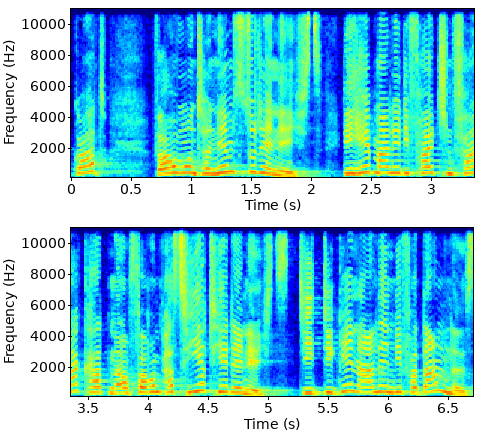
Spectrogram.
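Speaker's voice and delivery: high, loud, fast upset pleading; agitated outcry. Retold or imitated. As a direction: cry out to God in alarm. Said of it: "ist richtig aufgewühlt geworden".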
